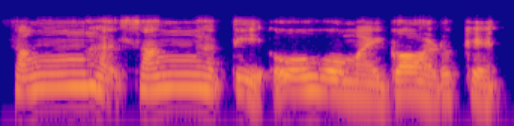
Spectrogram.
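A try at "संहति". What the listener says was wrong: Samhati is not correct pronunciation. There should not be Oshta touch, should not be there. Ma is different and Anuswara is different. While pronouncing ma, you will saying like your movement will be appearing in your Oshta, some. That is ma, not Anuswara.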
